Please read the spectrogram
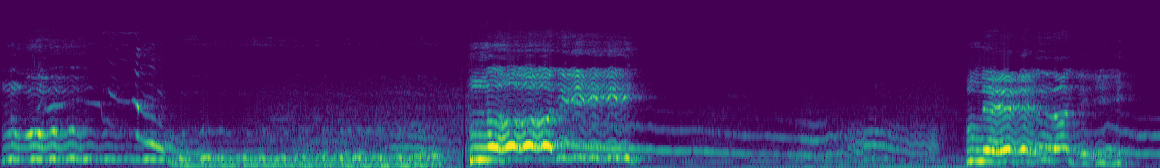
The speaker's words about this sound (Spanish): Pero sí canta, ¿eh? ¿Qué clase de perrito es? Es un perrito chiquito. ¿Qué perro es? Es un chihuahua. Es un perrito chihuahua que canta.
